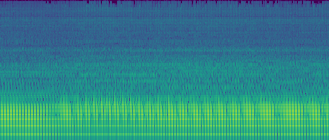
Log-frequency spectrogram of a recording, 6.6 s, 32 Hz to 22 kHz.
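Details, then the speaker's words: Craftsman LT1000 lawn tractor on a previously rebuilt Walbro carb replacing the poor-running aftermarket carb: steady single-cylinder thump at even pace, no surging or hunting; runs much better than before; normal running. "Funny just how much a machine can change just by just running better. This thing seemed like an absolute pile of crap before, but now that it actually runs half decent, it seems like it's ready to sell already."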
